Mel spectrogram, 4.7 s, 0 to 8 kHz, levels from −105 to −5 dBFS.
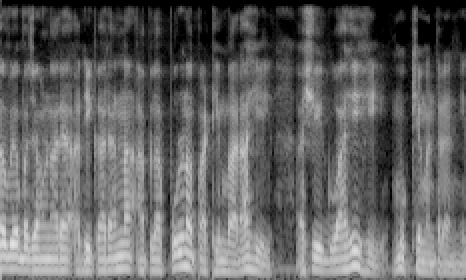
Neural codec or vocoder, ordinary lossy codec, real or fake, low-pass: autoencoder, 48 kHz, 128 numbers a frame, DAC-VAE, trained on Japanese speech; none; fake; 7.2 kHz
